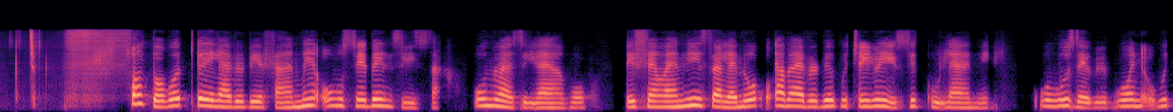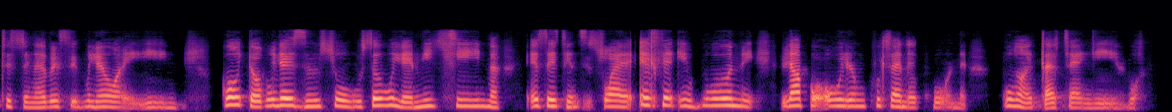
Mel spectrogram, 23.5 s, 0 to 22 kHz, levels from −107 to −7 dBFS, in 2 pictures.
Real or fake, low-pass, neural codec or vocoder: fake; 7.2 kHz; codec, 16 kHz, 0.5 kbps, FreqCodec, larger model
